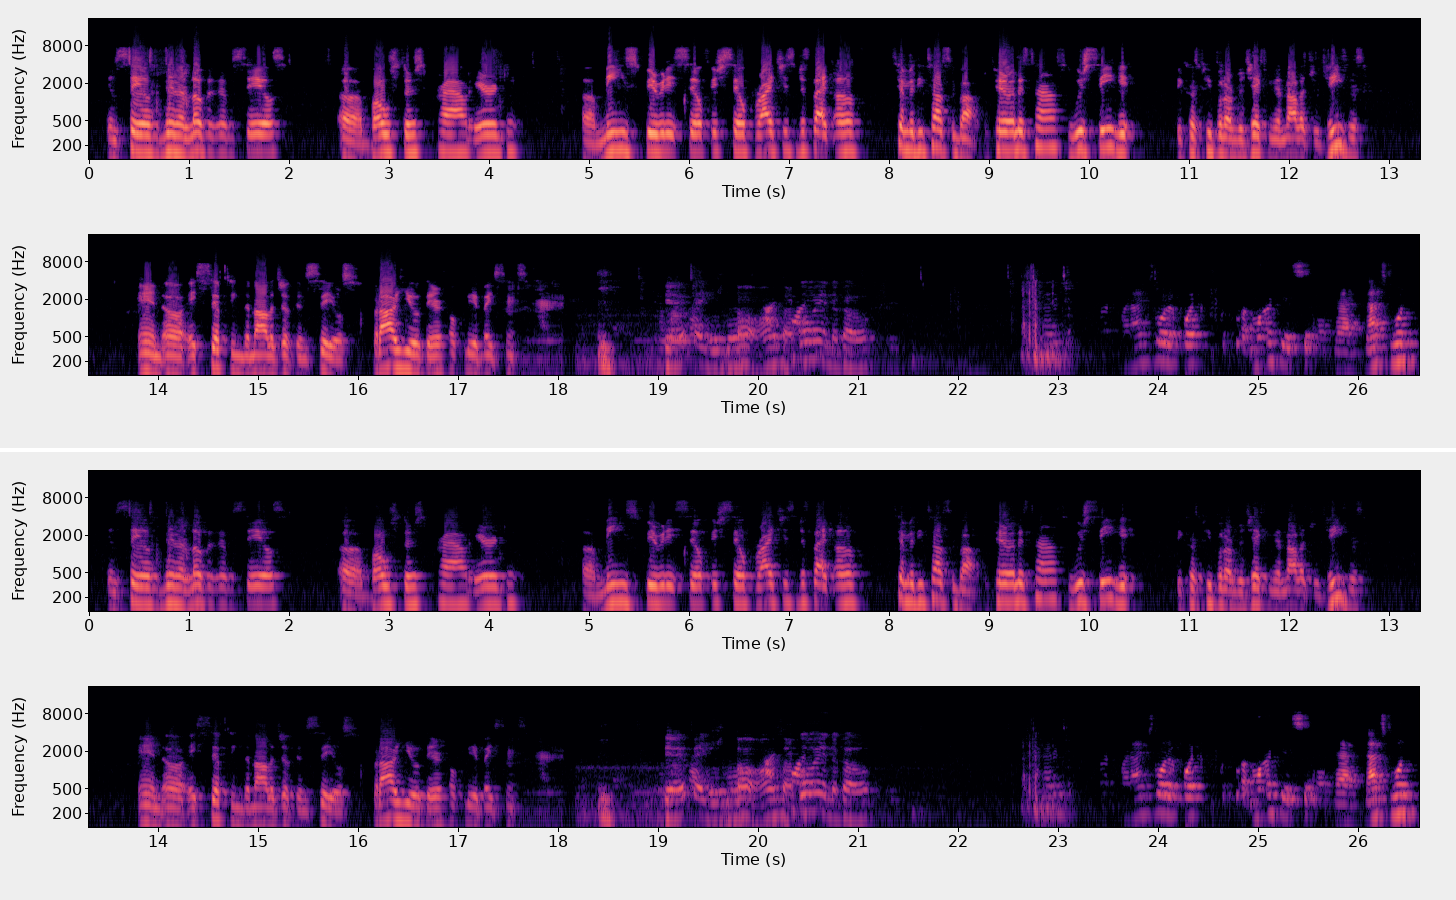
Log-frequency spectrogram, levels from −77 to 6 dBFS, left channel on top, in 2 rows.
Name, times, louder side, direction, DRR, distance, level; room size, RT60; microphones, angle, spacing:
voice 1, 0.2-2.0 2.5-4.3 4.9-7.7 8.1-10.4 11.0-12.7 13.8-18.1 18.4-18.6 19.1-19.2 22.6-23.1, left 6 dB, 60° left, 0.3 m, -23 dB
voice 2, 18.2-21.2, right 3 dB, 30° right, 0.8 m, -34 dB
voice 3, 19.3-20.5 22.8-23.1 23.6-24.4 24.8-26.5, right 3 dB, 60° right, 4.0 m, -30 dB
12.5 x 5.6 x 3.5 m
head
